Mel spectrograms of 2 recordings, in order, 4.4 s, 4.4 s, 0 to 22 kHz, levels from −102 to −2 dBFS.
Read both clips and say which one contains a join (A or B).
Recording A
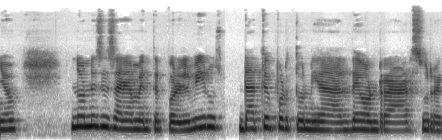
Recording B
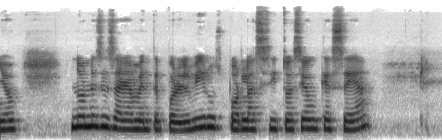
A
